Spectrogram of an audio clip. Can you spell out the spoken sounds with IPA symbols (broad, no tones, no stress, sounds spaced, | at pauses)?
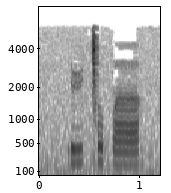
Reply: ɾ y ǀ ʊ p ɐ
